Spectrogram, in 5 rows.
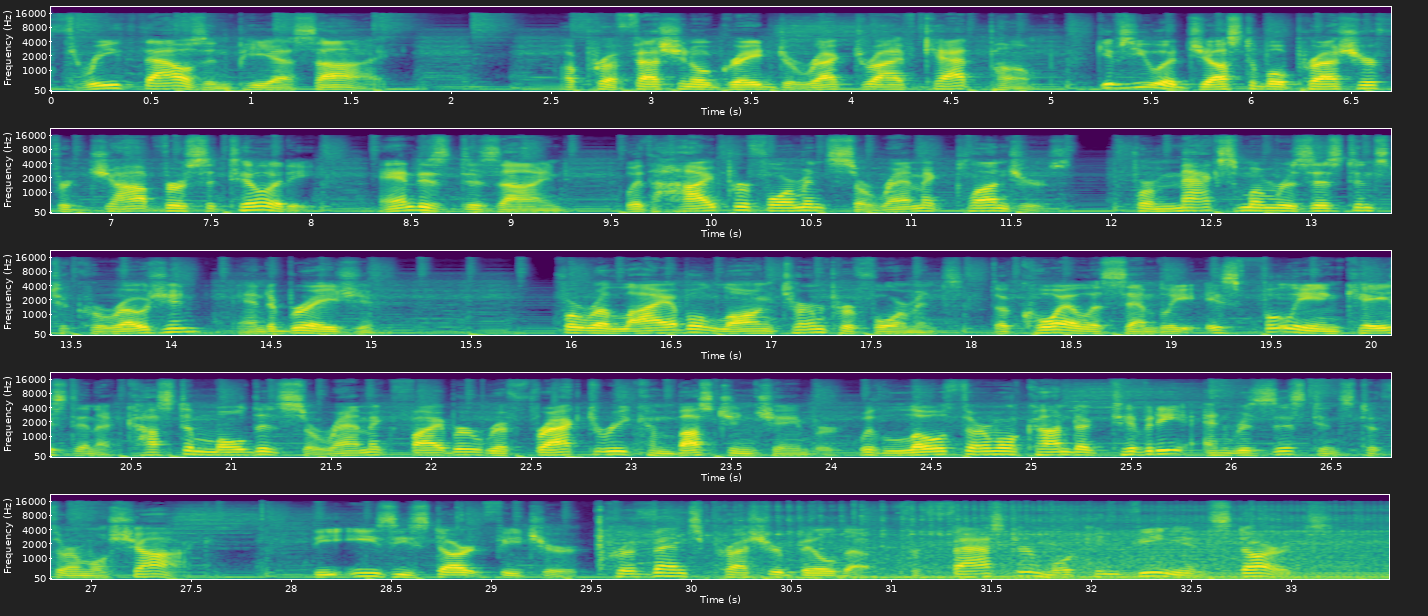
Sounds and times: Speech: 0.0s - 1.7s, 2.6s - 15.1s, 16.0s - 33.2s
Music: 0.0s - 33.4s.

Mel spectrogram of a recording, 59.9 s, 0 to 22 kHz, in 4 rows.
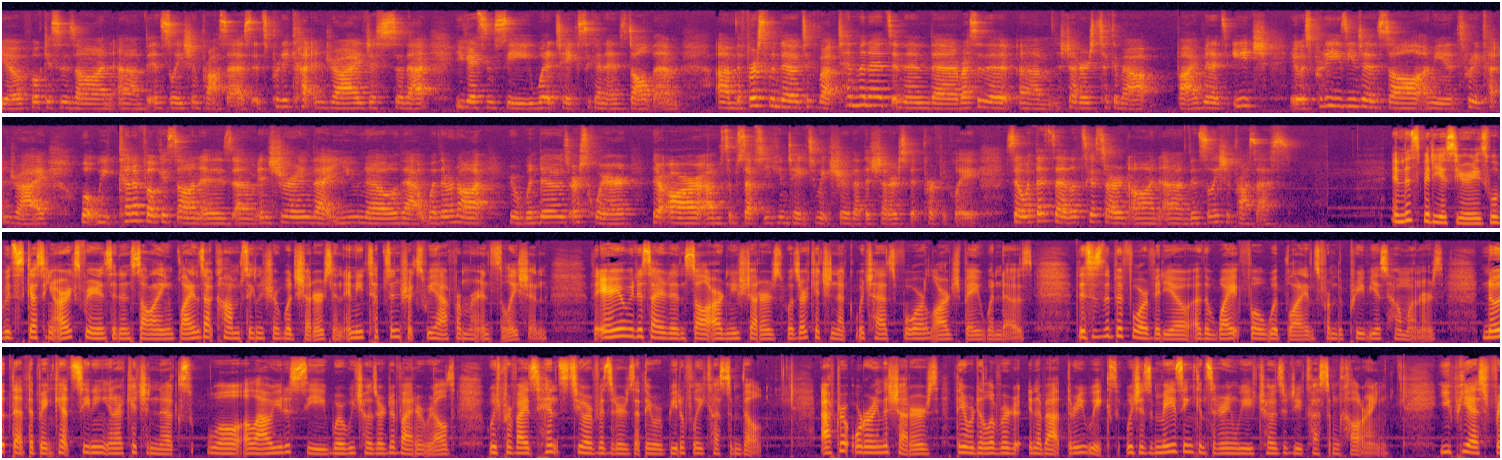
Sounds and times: Speech: 0.0s - 27.9s, 28.9s - 59.9s.

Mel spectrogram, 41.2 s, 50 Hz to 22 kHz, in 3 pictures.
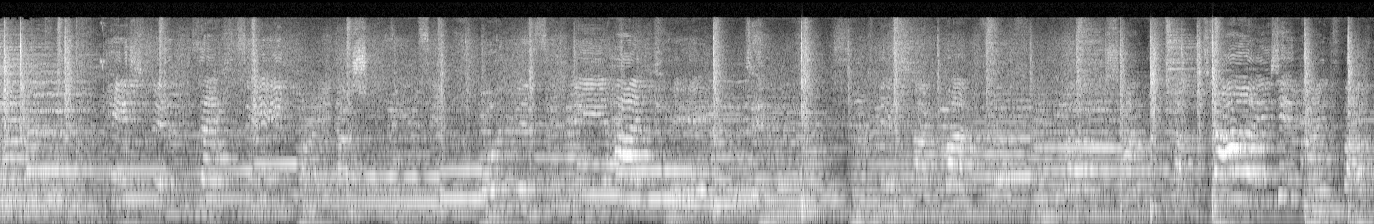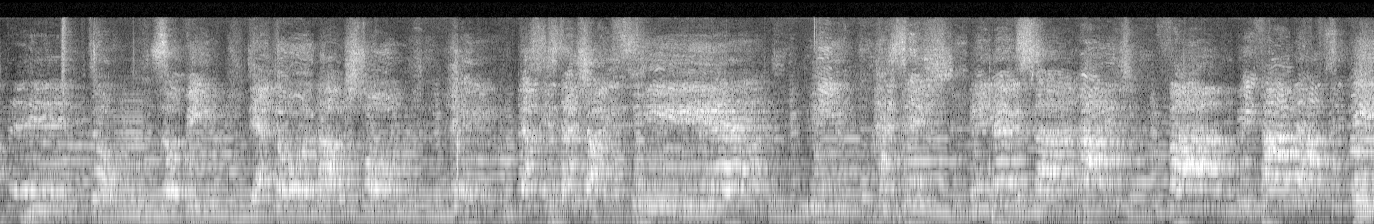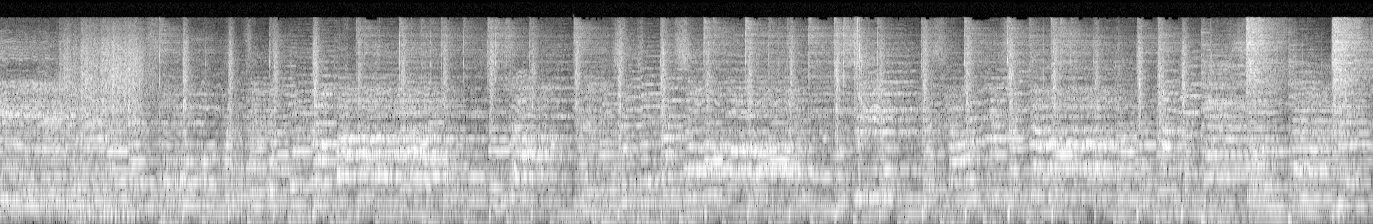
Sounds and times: Opera: 0.0s - 41.2s.

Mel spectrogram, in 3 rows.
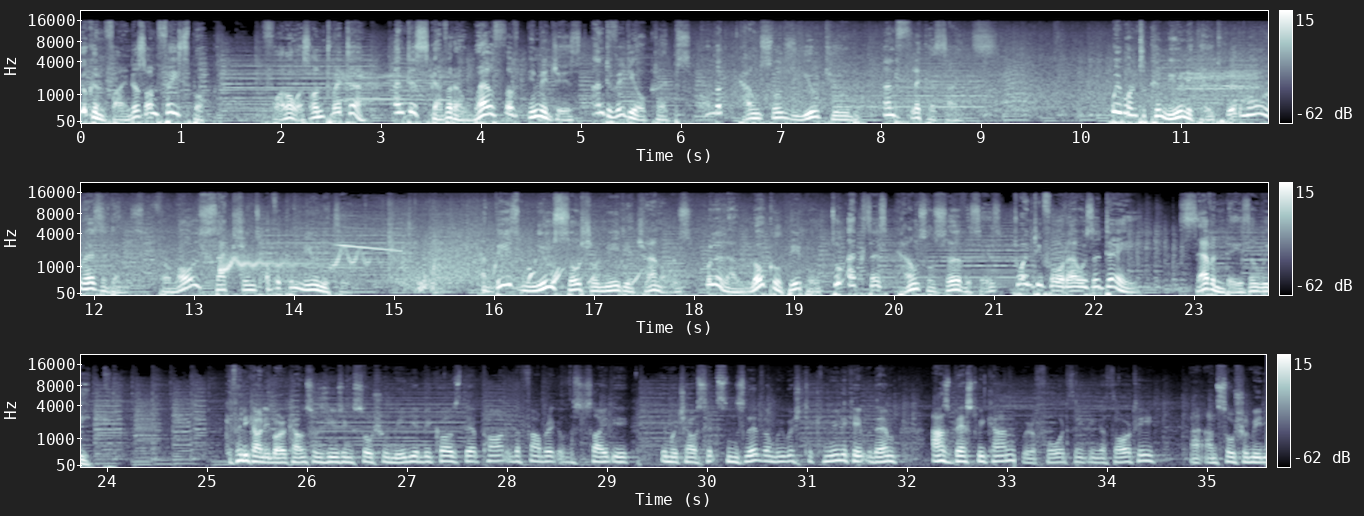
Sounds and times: Speech: 0.0s - 9.2s, 10.3s - 14.6s, 15.9s - 24.0s, 25.2s - 35.5s
Music: 0.0s - 35.5s.

